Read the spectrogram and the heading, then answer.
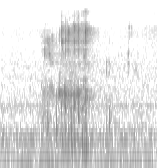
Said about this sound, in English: So I'm sipping on some tea right now. I forgot the one I'm sipping on. I have a lot of teas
